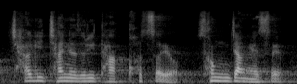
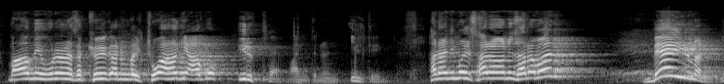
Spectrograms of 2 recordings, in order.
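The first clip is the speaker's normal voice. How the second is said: loud, high-pitched sermon exhortation; impassioned preaching; 9 semitones higher, 10 dB louder than usual. Real, not acted. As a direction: drive it home to the congregation at full voice. Preaches at full force. (목청 높인 열띤 설교)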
